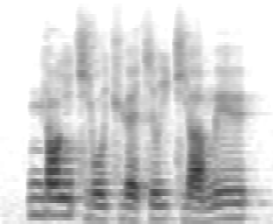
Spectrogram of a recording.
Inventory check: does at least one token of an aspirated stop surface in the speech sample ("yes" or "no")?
no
